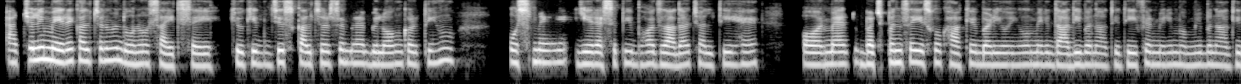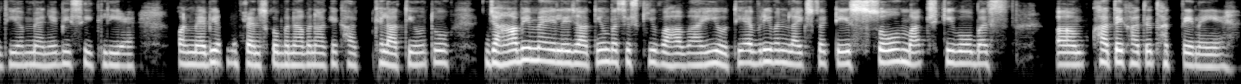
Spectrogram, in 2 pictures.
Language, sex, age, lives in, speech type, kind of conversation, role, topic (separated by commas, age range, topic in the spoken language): Hindi, female, 30-34, India, conversation, podcast, guest, Aapke parivaar ki kaunsi recipe peedhiyon se chali aa rahi hai?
